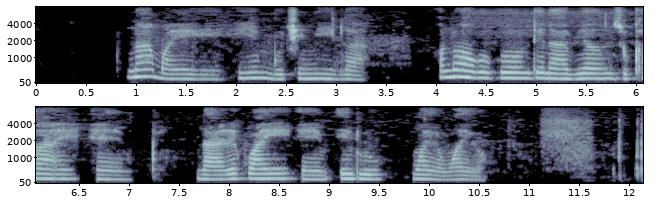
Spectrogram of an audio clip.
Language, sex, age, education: Igbo, female, 30-45, tertiary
